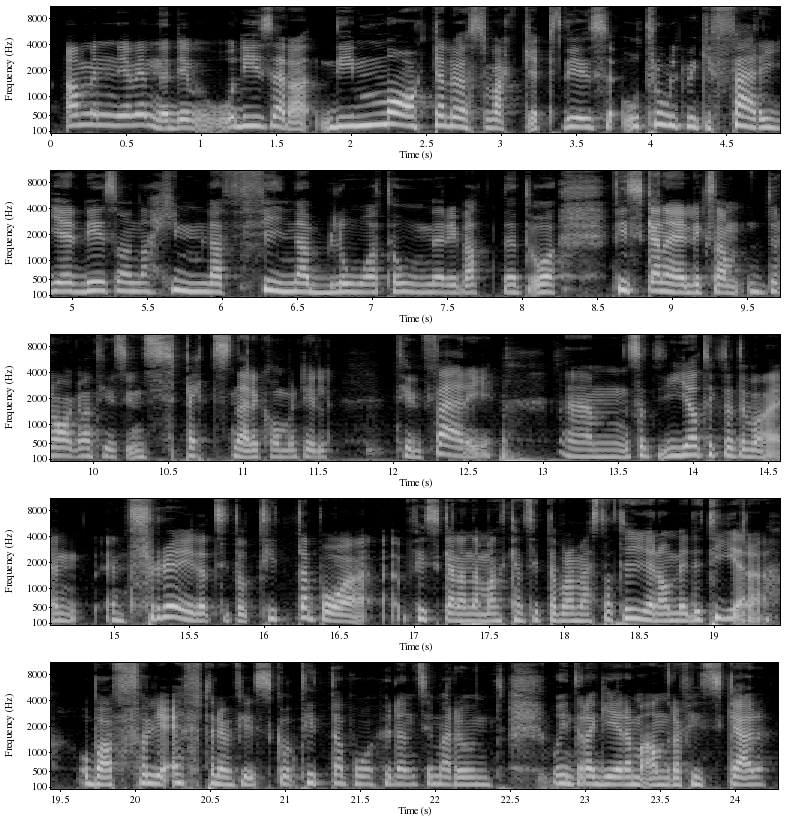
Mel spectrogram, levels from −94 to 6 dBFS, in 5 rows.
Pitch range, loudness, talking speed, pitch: 185-220 Hz, -22 LUFS, 215 wpm, 195 Hz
